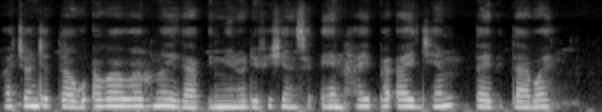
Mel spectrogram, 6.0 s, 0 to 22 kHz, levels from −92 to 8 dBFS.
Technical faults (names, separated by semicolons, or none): none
